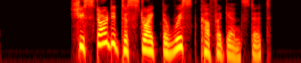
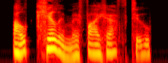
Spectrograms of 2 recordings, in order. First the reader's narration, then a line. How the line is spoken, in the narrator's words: she mumbled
